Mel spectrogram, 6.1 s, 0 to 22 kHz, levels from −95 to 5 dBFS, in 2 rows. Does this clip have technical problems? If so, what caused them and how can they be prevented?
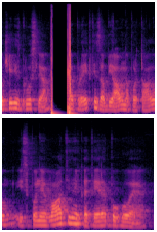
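Yes, two. At 0.98 s there's the classic cable pulled and plugged in: a pop, roughly 345 ms of near silence with the line disconnected, then a short burst of 60 Hz mains buzz, around 39 ms, while only the plug tip was making contact, and a second pop as the speech comes back at 1.38 s. To avoid it, mute the channel or turn the gain down before touching any connector, and secure cables so nobody yanks them mid-take.

From 3.11 s to the end, the pace abruptly drops to about 0.61 times the earlier speed while the pitch stays put, and the speech drags. That's likely a time-stretched section, where software lengthened the audio to fill a duration and held the pitch by repeating short slices. To prevent it, fix timing by editing or re-recording rather than stretching, or keep any stretch small.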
